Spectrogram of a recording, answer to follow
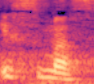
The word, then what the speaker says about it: isthmus: The correct pronunciation is isthmus, not isthmus. Isthmus नहीं होता है, उसको isthmus बोलते हैं.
